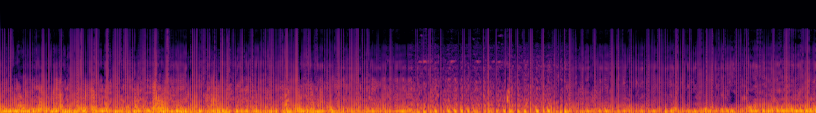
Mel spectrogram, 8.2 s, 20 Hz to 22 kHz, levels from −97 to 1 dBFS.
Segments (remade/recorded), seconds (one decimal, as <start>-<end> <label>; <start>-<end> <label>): 0.0-4.1 remade; 4.1-5.7 recorded; 5.7-8.2 remade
